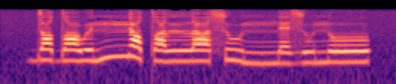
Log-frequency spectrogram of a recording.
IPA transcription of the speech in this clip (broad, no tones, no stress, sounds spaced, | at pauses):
d ə˞ dˤ a w ɵ nː ɵ tˤ ɵ lː ɑ s u nː ɛ z u n o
